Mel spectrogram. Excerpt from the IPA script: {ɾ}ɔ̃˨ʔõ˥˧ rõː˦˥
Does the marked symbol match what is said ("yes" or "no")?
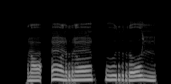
yes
